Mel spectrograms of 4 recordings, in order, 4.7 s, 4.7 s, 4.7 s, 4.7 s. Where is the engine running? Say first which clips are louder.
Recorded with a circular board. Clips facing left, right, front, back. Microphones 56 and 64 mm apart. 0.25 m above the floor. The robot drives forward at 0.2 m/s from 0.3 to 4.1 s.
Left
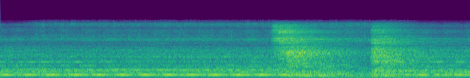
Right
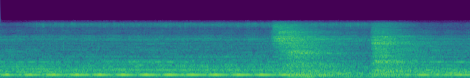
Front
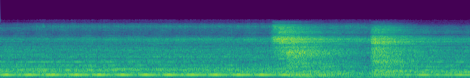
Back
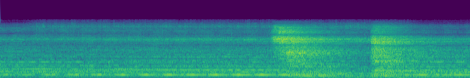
Left 4 dB, front 6 dB; 65° left, 1.5 m; by 4.7 s 95° left, 1.4 m.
